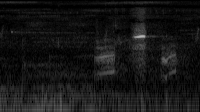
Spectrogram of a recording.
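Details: A grey francolin calling from a wall in Pakistan: three short, harsh, nasal notes, the middle one loudest and the last rising, over a low background rumble.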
